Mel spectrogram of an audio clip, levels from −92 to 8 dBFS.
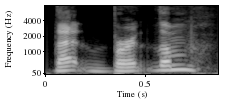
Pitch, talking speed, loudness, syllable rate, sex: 170 Hz, 210 wpm, -19 LUFS, 4.3 syllables/s, male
